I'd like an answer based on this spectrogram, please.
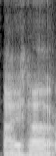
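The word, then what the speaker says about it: Häyhä: Yeah, I believe this name is pronounced Haiha or something like that. Timo Haiha is accredited as the White Death.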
